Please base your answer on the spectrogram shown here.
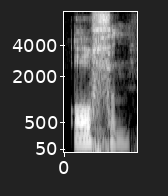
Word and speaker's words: often: this is controversial often so we dropped the T you may use this common word often enough but if you're saying it with as often you're technically in the wrong Merriam-Webster prefers the t-list version since it better reflects the the evolution from its Middle English roots um this is the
